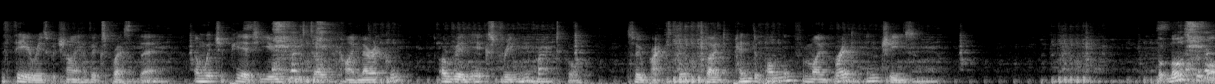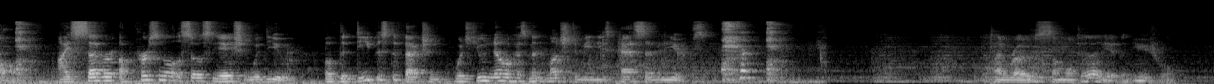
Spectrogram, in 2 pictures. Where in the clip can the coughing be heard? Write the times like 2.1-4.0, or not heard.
2.4-3.6, 11.6-12.9, 19.1-20.4.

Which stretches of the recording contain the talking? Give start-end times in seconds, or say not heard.
0.0-9.3, 11.6-19.2, 21.9-24.1.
